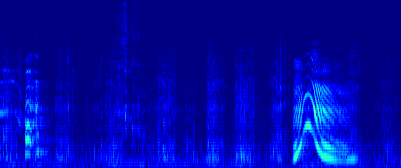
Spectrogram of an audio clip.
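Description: Crisp, dry crunching of Thai rice noodle snacks from Trader Joe's, made with rice noodles, shallots and cashews, chewed in a steady series of brittle bites, with a short, loud high-pitched vocal squeal breaking in near the end.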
